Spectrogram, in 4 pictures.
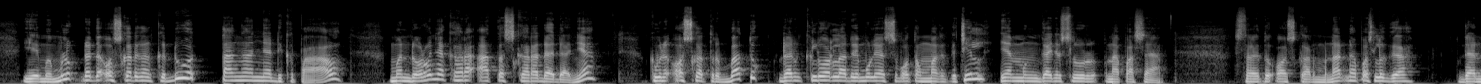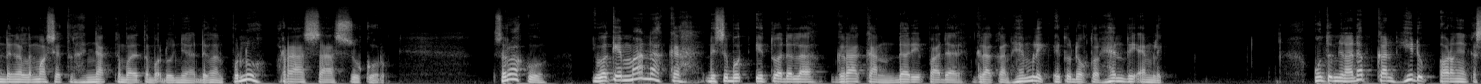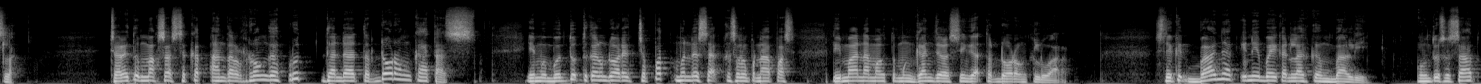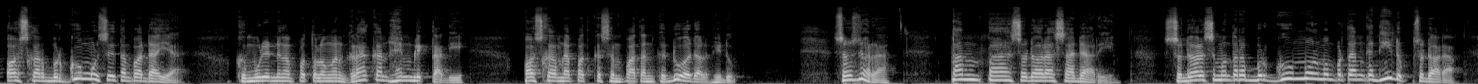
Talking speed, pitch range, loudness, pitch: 135 wpm, 125-180 Hz, -19 LUFS, 155 Hz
